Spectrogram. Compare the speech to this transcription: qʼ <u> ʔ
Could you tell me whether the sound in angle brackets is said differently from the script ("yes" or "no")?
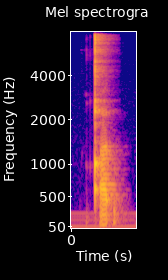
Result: no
